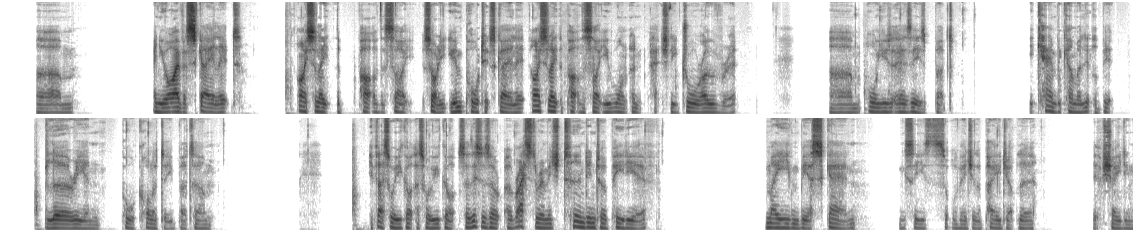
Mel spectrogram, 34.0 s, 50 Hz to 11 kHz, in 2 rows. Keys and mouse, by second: 12.9 middle click, 13.6 middle click, 14.7 middle click, 19.0 middle click, 23.5 middle click, 26.8 middle click.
